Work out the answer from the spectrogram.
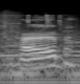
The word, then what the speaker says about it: herb: I'm pretty sure in the word herb, you don't pronounce the H.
